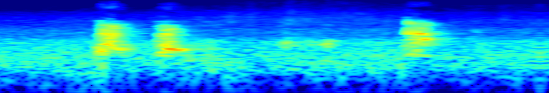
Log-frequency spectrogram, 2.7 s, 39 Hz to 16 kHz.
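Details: Korthals griffon with her litter, day 64: three brief, sharp barks, two close together and a third after a pause of over a second, against a quiet background.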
